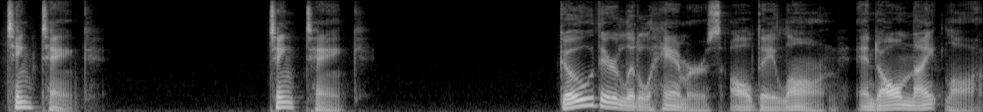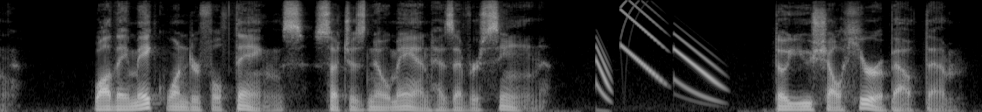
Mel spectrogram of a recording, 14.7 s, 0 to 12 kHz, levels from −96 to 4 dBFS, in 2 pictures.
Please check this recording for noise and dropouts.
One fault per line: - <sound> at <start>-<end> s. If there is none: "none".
- chirp at 11.9-12.9 s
